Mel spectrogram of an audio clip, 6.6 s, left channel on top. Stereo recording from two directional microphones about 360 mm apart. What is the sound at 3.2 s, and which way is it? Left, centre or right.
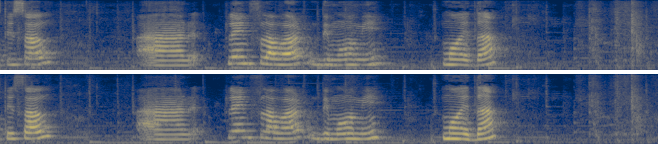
Speech, centre.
